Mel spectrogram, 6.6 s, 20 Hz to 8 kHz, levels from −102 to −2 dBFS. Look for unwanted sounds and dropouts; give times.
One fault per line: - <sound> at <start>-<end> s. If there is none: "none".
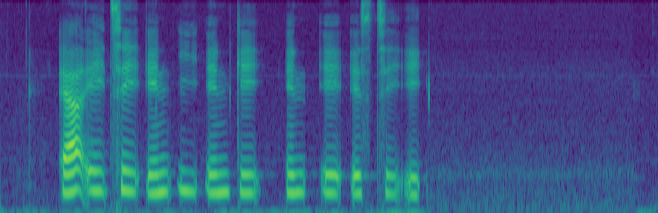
none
